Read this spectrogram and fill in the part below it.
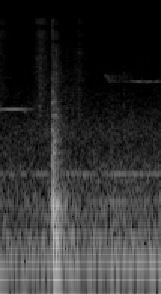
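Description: A key fob button clicks.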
